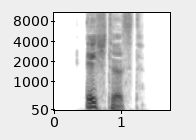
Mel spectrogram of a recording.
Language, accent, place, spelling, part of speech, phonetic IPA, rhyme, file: German, Germany, Berlin, ächtest, verb, [ˈɛçtəst], -ɛçtəst, De-ächtest.ogg
- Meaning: inflection of ächten: 1. second-person singular present 2. second-person singular subjunctive I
